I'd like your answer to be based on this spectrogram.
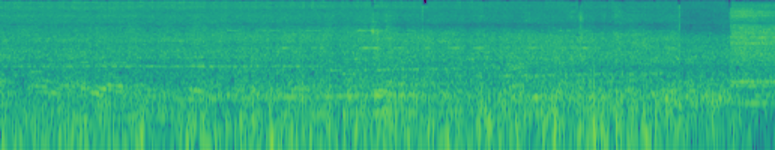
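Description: An MMTS local commuter train rumbles and clatters as it pulls away from Malakpet station in Hyderabad, heard from inside with a steady rolling rhythm, loud and close.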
